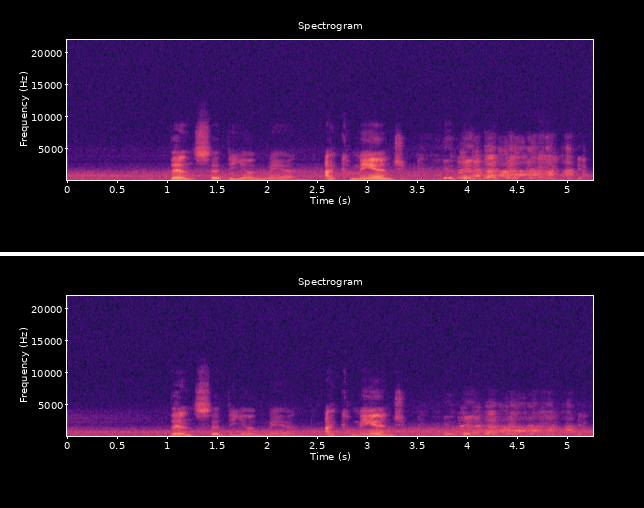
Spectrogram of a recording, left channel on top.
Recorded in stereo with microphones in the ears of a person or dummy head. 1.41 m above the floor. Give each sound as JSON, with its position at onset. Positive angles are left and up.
{"t": 1.0, "sound": "a man speaking", "side_deg": 15, "distance_m": 0.7}
{"t": 3.5, "sound": "laughter", "side_deg": 60, "distance_m": 1.9}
